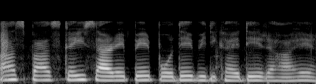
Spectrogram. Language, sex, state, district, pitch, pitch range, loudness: Hindi, female, Arunachal Pradesh, Longding, 190 Hz, 185-200 Hz, -18 LUFS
